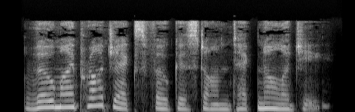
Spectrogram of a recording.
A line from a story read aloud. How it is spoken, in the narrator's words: Tack said smoothly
